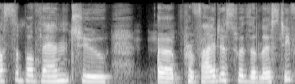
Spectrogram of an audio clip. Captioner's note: speaking French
